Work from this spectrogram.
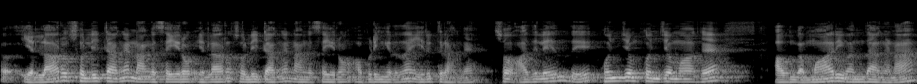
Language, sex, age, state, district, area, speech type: Tamil, male, 60+, Tamil Nadu, Ariyalur, rural, spontaneous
